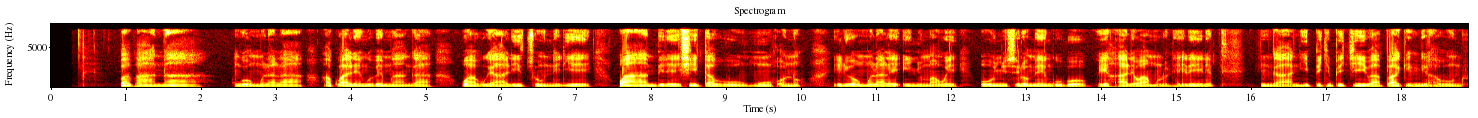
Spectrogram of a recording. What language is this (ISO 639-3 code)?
myx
